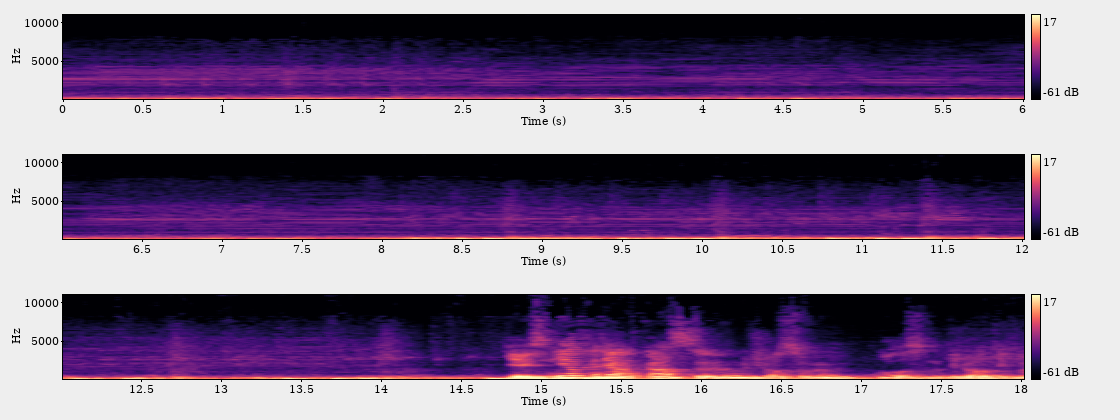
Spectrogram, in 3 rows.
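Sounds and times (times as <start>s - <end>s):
electric hair clipper running: 0.0s - 15.9s, 17.5s - 18.0s
background music: 5.9s - 18.0s.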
